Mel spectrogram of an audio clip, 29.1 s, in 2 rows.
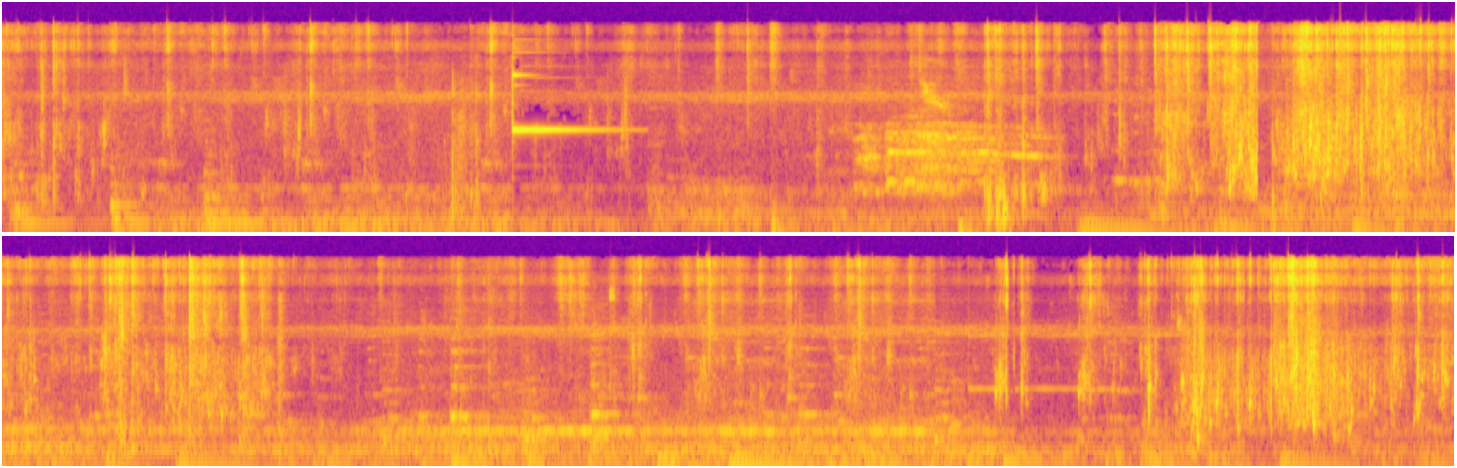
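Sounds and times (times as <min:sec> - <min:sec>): water sloshing: 0:00.0 - 0:29.0
long layered animal call: 0:12.6 - 0:29.0.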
